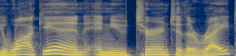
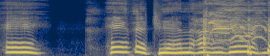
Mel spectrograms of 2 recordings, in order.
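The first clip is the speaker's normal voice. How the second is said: very high-pitched cartoon character voice; 11 semitones higher than usual. Asked for the go-to voice, greeting Jen: Family Guy voice. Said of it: "What's that Family Guy voice?".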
